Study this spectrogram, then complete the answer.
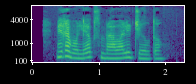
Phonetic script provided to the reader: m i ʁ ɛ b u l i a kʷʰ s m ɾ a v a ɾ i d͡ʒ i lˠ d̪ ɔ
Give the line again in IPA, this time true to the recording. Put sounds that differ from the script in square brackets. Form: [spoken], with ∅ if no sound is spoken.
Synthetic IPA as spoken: m i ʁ ɛ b u l i a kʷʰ s m ɾ a v a [l] i d͡ʒ i lˠ d̪ ɔ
